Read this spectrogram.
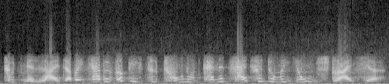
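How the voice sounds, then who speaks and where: A brisk coast guard officer on the radio. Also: female voice, sits high, big pitch swings. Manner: brisk, dismissive. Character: sharp young female coast guard officer. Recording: dull radio sound.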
